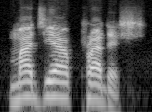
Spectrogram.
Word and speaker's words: Madhya Pradesh: Pooja, who is coming from, who lives in Madhya Pradesh. Is that correct? Did I pronounce well?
